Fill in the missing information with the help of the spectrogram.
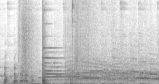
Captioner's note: target dinging; crowd cheering; crowd applauding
